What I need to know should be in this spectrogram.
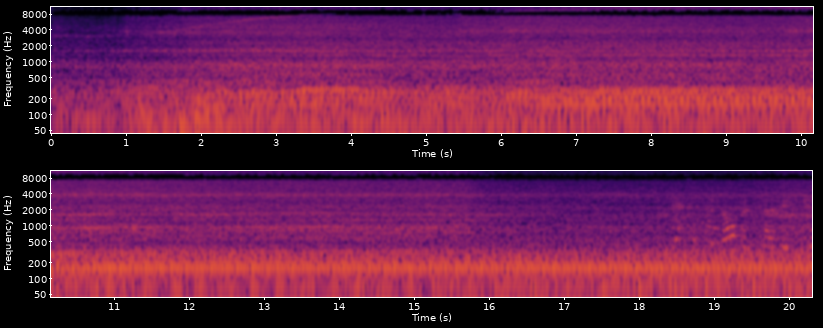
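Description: A train rumbles past close by, its engine humming and rising in pitch.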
